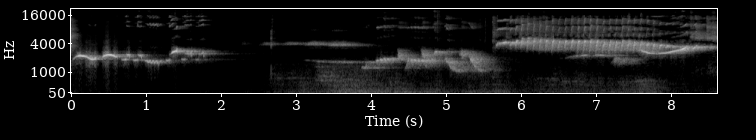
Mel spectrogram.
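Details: White-rumped shama singing in an agitated, raging manner: clear whistled phrases near two kilometres of pitch range, a rising slurred note, a pause, chattering mid notes, then a long fast buzzy trill pulsing about ten times per second.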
